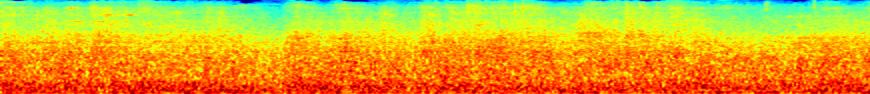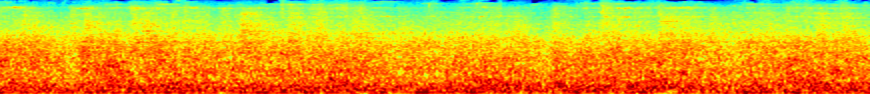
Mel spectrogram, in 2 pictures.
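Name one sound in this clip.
A long freight train of container and tank wagons rumbles past.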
